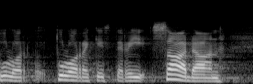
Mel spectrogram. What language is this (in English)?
Finnish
